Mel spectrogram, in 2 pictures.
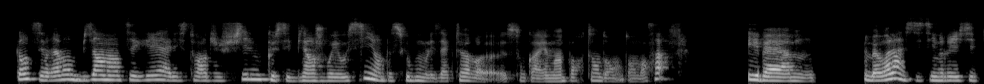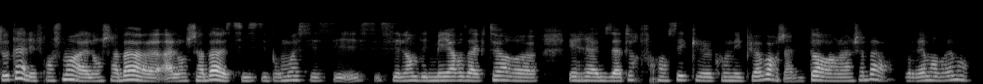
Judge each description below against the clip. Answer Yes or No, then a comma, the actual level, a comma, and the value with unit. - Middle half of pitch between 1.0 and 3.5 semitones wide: Yes, average, 2.9 semitones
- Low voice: No, medium, 180 Hz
